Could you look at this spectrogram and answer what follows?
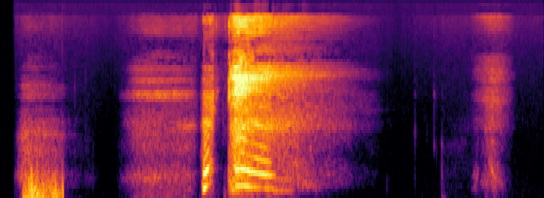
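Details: Sneezing with sinusitis, streaming eyes, constantly runny nose and non-stop sneezing: a sharp inhaled gasp, then one forceful explosive sneeze, with short breaths before and a faint sniff after.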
